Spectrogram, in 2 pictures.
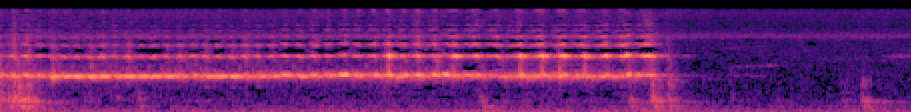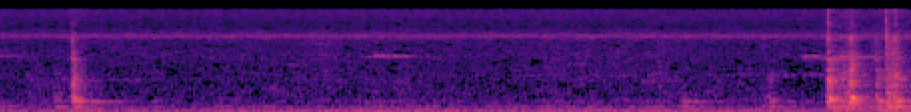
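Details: Moroccan Malinois canary singing: a rich rolling tour of rapid, evenly pulsed whistled notes with strong overtones for about three seconds, then near silence with a few faint clicks and a brief burst at the end.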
